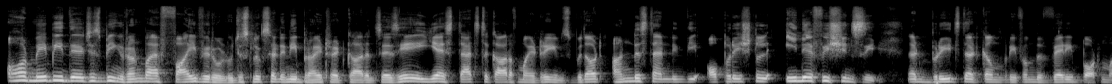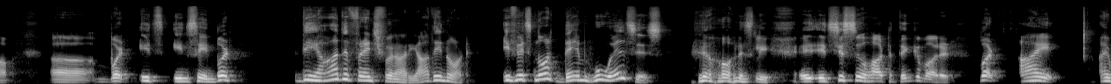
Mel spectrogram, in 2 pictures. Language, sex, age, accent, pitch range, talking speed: English, male, 30-49, Indian, 115-170 Hz, 195 wpm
